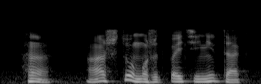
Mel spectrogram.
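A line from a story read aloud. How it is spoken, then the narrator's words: Laughing. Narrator (Russian): засмеялся учитель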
